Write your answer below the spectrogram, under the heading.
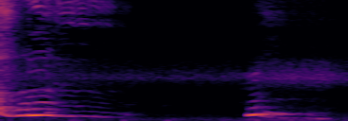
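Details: Red female Siberian Husky wanting treats, inside a room: two whiny vocal bursts, the first falling steadily in pitch, the second wavering and dropping after a pause of about half a second.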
